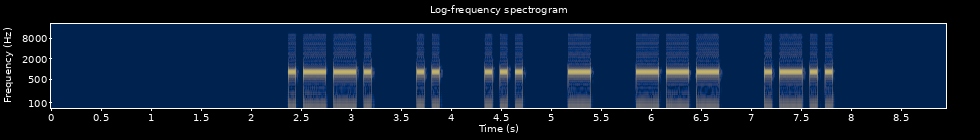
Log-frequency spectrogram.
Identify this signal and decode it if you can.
Morse code, heard as a keyed tone, about 16 wpm, spaced as for 12 wpm, 800 Hz. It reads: PISTOL
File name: Prefixes / By First Letter / Ps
